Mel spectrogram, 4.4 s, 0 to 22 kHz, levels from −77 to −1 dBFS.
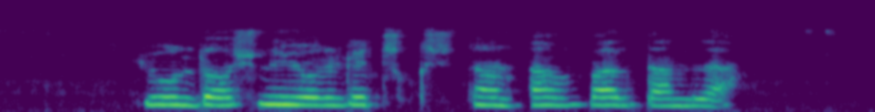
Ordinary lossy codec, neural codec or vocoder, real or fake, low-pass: MP3, 96 kbps; codec, 16 kHz, 4 kbps, FreqCodec, smaller model; fake; 7.2 kHz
